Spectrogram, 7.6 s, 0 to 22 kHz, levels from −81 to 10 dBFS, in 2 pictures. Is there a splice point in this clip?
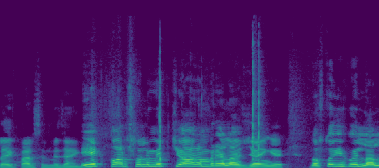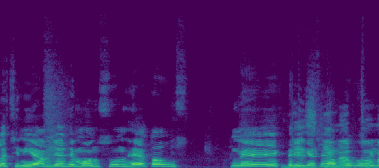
no; 0 cuts

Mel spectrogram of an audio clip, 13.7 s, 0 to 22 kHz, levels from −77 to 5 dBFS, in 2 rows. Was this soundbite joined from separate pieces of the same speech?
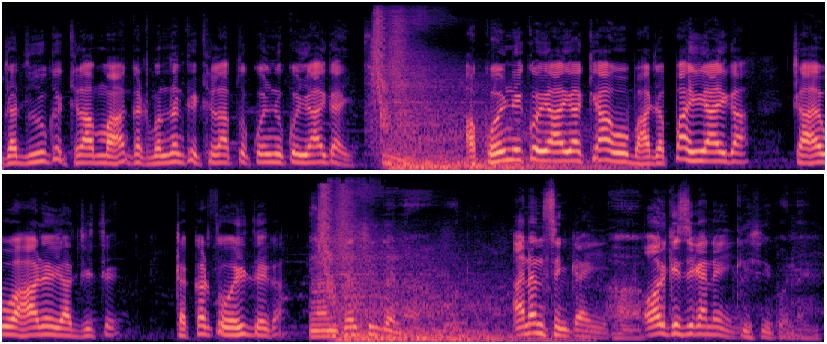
yes; 1 cut; at 9.3 s

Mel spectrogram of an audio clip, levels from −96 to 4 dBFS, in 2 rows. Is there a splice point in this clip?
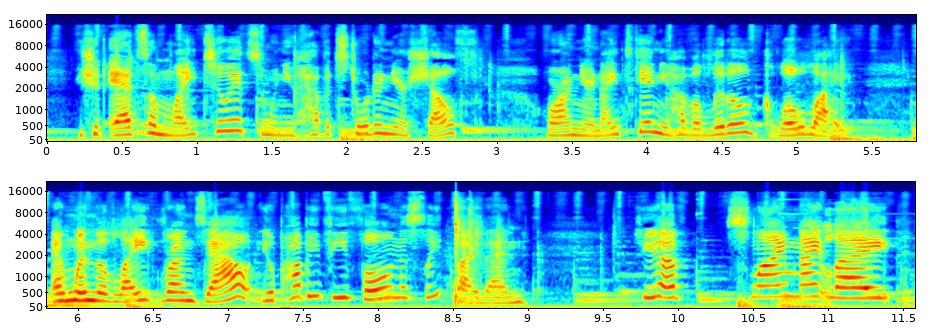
no; 0 cuts

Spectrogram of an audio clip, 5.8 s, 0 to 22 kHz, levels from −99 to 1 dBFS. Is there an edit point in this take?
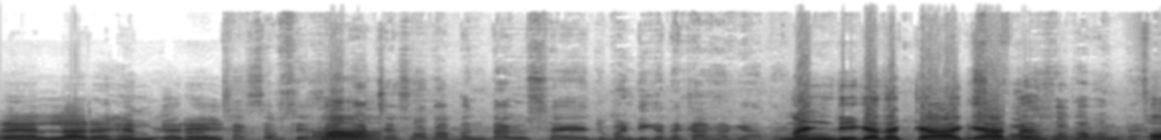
yes; 1 cut; at 1.1 s

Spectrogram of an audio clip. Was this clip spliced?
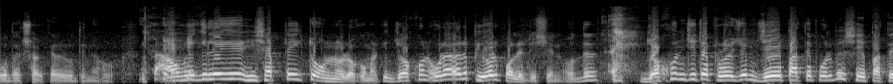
no; 0 cuts

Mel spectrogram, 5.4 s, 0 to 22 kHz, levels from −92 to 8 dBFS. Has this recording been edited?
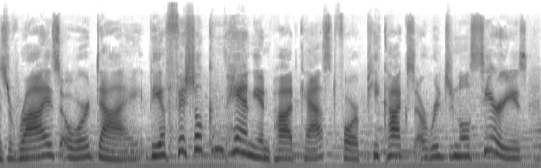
no; 0 cuts

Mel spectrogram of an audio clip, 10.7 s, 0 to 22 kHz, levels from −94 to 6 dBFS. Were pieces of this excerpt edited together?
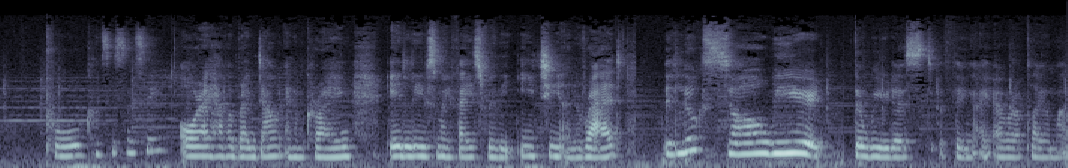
yes; 2 cuts; at 1.8 s, 6.3 s

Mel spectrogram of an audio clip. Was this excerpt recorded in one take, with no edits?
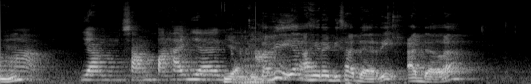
no; 1 cut; at 2.6 s

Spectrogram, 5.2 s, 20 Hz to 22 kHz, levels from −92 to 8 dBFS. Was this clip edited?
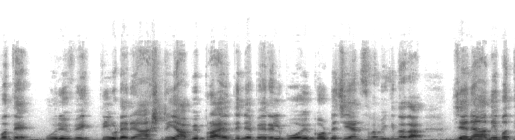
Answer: no; 0 cuts

